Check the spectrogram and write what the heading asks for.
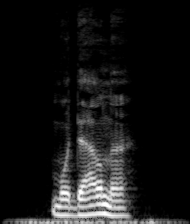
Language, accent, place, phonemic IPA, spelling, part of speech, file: German, Germany, Berlin, /moˈdɛʁnə/, Moderne, noun, De-Moderne.ogg
- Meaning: 1. modernity 2. modernism 3. the modern era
